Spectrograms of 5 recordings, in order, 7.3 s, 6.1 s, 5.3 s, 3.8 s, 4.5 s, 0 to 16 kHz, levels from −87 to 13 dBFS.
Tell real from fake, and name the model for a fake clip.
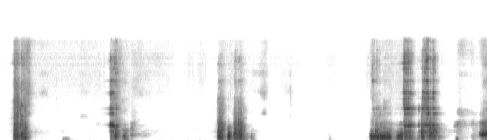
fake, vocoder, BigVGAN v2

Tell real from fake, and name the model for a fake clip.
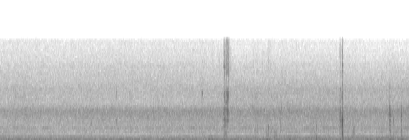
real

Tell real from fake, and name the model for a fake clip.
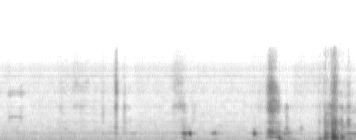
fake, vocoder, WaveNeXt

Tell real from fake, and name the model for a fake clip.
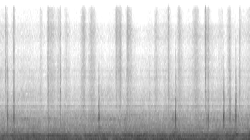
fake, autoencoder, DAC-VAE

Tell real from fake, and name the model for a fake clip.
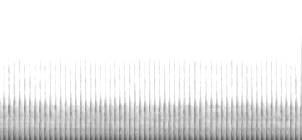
fake, autoencoder, DAC-VAE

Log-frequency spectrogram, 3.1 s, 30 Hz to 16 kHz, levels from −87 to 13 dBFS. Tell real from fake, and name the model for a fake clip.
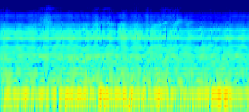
fake, vocoder, BigVGAN v2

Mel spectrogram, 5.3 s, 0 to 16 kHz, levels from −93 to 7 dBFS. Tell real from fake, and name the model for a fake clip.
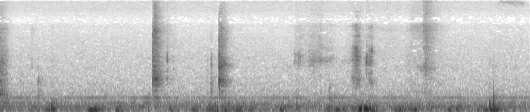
real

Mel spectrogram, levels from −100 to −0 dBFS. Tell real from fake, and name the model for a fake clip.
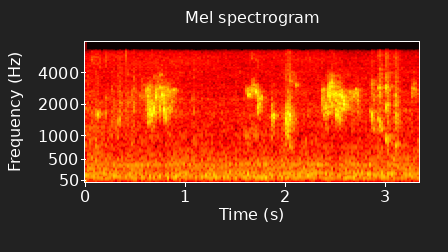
fake, vocoder, Vocos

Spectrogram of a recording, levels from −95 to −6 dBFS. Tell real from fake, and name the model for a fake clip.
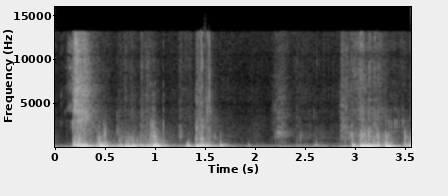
real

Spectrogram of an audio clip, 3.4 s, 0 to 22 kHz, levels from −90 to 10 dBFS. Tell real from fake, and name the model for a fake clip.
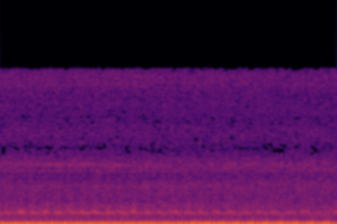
real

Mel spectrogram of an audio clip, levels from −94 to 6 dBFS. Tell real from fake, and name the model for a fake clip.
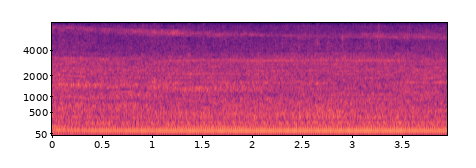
real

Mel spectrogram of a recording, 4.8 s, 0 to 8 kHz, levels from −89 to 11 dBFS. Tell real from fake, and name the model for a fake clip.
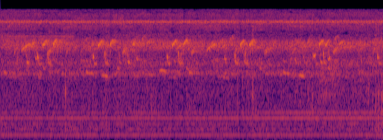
fake, vocoder, BigVGAN v2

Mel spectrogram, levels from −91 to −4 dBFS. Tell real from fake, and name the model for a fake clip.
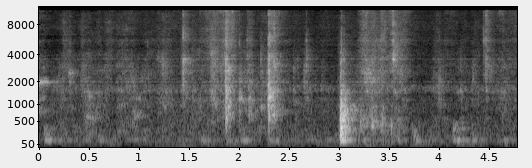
fake, codec, HILCodec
